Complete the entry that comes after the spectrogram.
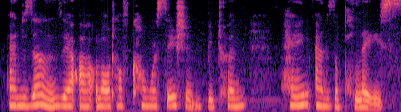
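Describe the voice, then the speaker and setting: A very slow, somewhat breathy delivery with a Chinese accent and fairly even intonation. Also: woman. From China. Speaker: college student. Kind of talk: screencast presentation. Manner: halting.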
